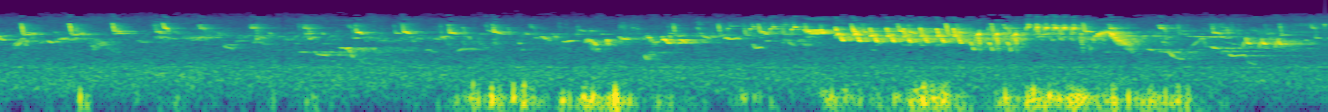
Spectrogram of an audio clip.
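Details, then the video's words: Common chaffinch singing in a forest: a rapid series of short, bright descending notes repeated several times, with other birds' high twittering overlapping and low rumbling background noise. "Śpiew zięby 🔅 Chaffinch singing"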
